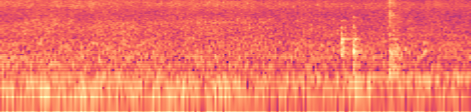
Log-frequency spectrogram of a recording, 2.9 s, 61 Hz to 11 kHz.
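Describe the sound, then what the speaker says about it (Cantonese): Stir-frying in a wok after a splash of Shaoxing wine gives a steady close sizzle, with a couple of brief scraping clinks of the spatula near the end. "咁我哋會落啲紹酒落去啦，大概1個茶匙左右嘅紹酒啦，我哋炒一炒佢先"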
